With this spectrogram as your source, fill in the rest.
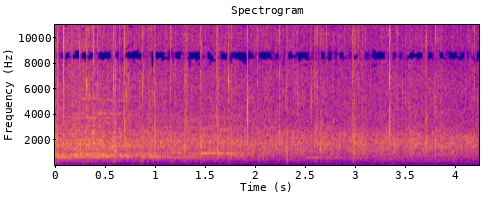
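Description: Audience applause at a 2022 high school band senior recognition, a steady wash of clapping from a crowd that holds for several seconds and slowly thins, with faint voices underneath.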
